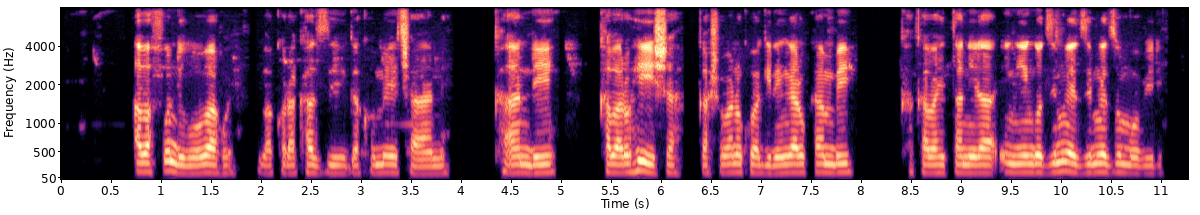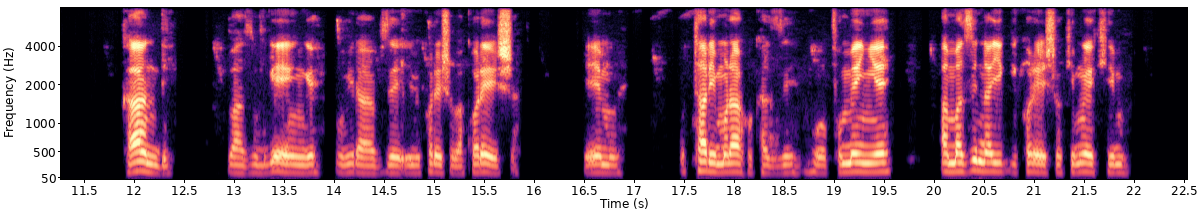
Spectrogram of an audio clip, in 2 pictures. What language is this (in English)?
Rundi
